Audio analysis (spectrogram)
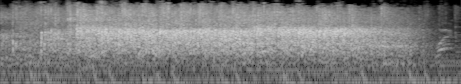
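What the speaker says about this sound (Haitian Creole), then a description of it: "Il faut que nous battions l'applaudissement pour l'excellence là" A crowd at a preacher's gathering bursts into sustained applause, a dense wash of clapping that holds steady for several seconds before fading out, with a voice talking underneath.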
